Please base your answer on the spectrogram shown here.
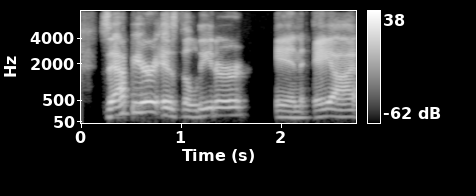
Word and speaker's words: Zapier: And then we also have Tracy from Zapier, rhymes with happier today.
